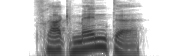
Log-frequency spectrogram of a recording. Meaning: nominative/accusative/genitive plural of Fragment
- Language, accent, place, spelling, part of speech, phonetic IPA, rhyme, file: German, Germany, Berlin, Fragmente, noun, [fʁaˈɡmɛntə], -ɛntə, De-Fragmente.ogg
